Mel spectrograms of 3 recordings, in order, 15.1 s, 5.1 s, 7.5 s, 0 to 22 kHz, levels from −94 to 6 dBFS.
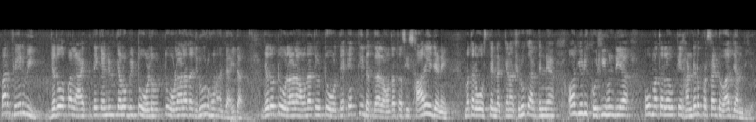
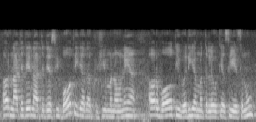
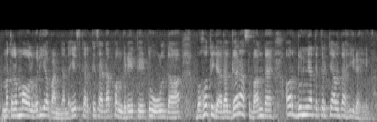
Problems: constant background noise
